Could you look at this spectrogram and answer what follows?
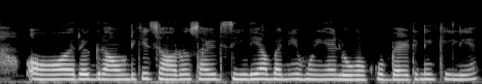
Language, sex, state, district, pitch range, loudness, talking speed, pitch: Hindi, female, Bihar, Samastipur, 225-240 Hz, -13 LUFS, 175 wpm, 235 Hz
